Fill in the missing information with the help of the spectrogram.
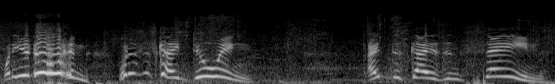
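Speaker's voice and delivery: high, drawn-out cries of disbelief; exasperated yell. Real, not acted. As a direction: wail loudly about an insane opponent. Yelling at opponent during game.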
